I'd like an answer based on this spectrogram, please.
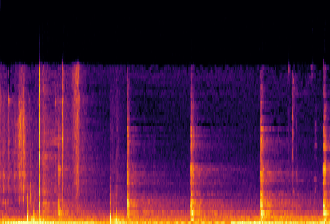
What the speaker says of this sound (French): l'horloge, pardon, qui fait un bruit de pendulier alors que le pendulier ne tourne pas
